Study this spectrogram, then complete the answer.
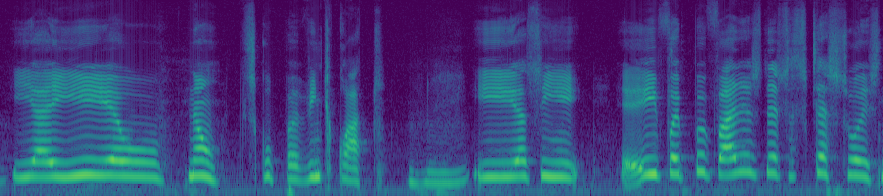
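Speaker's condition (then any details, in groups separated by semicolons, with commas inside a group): Cerebral palsy; diparetic form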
